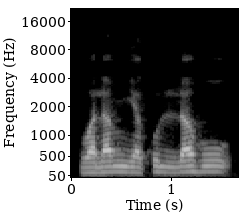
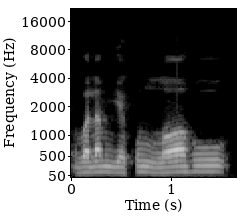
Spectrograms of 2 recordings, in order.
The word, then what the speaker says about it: وَلَمْ يَكُنْ لَهُ: غلطیاں ہو جاتی ہیں۔ ایک سورۃ اخلاص میں وَلَمْ يَكُنْ لَهُ کو کیا پڑھتے ہیں؟ وَلَمْ يَكُنْ اللَّهُ، اس طرح پڑھ دیتے ہیں، تو یہ درست نہیں ہے۔ اصل تلفظ کیا ہے؟ وَلَمْ يَكُنْ لَهُ۔ شاید لوگ اس لام کو لفظ اللہ کا لام سمجھ کے موٹا پڑھ دیتے ہیں، ایک اس کو تھوڑا سا کھینچ کے پڑھتے ہیں، تو یہ درست نہیں۔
